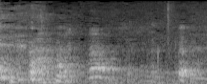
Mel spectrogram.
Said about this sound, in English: Listen to all the coughs going on out there now. Everybody wants that cough drop.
